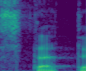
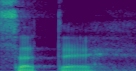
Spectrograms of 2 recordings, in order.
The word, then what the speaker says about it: sette: It's not sette. It's sette.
